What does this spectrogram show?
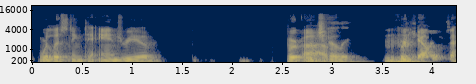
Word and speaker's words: Bocelli: Bocelli. Is that how you say it? Yeah, Bocelli.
